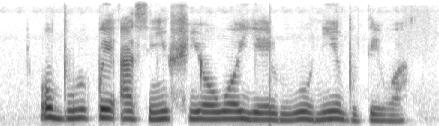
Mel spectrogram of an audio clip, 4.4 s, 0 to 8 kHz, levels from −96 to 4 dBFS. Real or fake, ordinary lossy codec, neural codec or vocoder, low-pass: fake; Opus, 32 kbps; vocoder, 24 kHz, 100 mel bands, Vocos; 7.2 kHz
